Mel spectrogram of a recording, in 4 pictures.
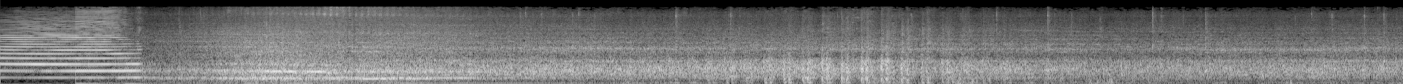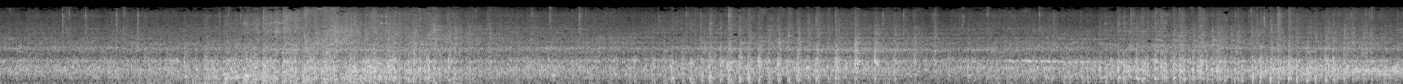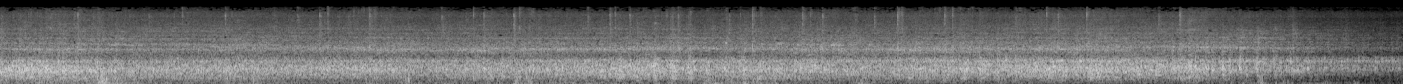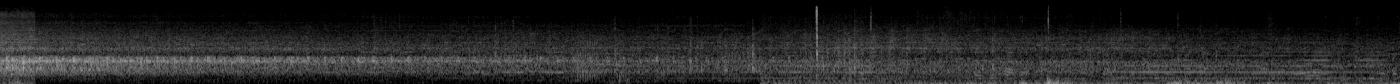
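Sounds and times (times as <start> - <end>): train wheels rushing on rails: 0.0 - 55.7
wheels clacking over rail joints: 1.8 - 42.1.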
